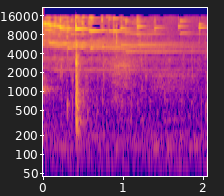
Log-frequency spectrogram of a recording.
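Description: Soundtrack music with a high, chiming, tinkling texture, and a single sharp click about half a second in.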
